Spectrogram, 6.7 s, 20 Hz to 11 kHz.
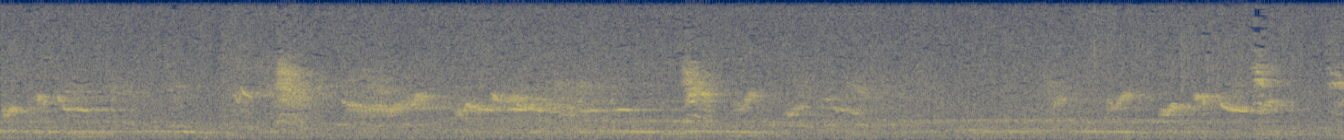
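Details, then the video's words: Red-whiskered bulbul, an adult, recorded in Ubon Ratchathani, Thailand, on 3 January 2021: bright, liquid warbling phrases with quick up-and-down notes, spaced every second or so, over constant low background noise. "นกปรอดหัวโขน (นกกรงหัวจุก, ນົກຫົວຈຸກ , ນົກຂວກ) /Red-whiskered Bulbul (Pycnonotus jocosus)"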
